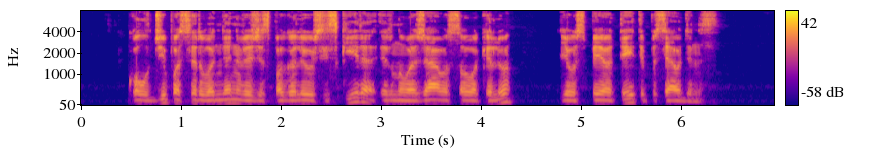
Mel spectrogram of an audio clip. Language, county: Lithuanian, Klaipėda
